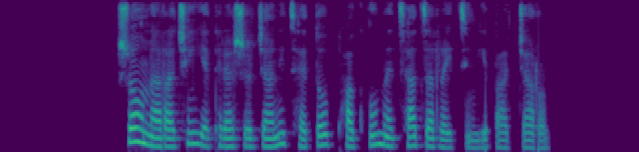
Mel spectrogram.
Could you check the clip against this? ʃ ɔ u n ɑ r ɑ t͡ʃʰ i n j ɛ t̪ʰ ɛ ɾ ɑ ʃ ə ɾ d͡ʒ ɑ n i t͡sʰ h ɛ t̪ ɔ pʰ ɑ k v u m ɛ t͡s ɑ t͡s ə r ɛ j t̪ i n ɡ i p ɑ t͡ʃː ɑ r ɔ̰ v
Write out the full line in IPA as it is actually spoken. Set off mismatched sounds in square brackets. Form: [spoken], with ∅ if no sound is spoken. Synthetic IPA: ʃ ɔ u n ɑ r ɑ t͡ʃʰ i n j ɛ t̪ʰ ɛ ɾ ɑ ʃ ə ɾ d͡ʒ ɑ n i t͡sʰ h ɛ t̪ ɔ pʰ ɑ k v u m ɛ [t͡sʰ] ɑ t͡s ə r ɛ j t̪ i [ŋ] ɡ i p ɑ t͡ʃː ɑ r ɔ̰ v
